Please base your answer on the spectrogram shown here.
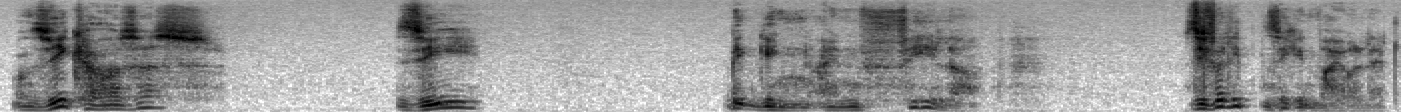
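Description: Radio play master detective: probing, self-assured, very varied pitch, husky edge. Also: male voice, very animated, full character voice. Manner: probing, deliberate, precise. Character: shrewd, self-assured Victorian master detective summing up a case.

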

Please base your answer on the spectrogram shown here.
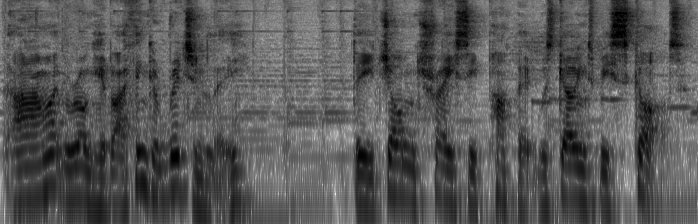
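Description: Chatty podcast co-host, faint music. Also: male voice, medium pitch. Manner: chatty, self-mocking, quick to laugh. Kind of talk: casual chat.

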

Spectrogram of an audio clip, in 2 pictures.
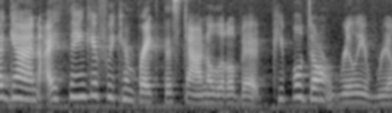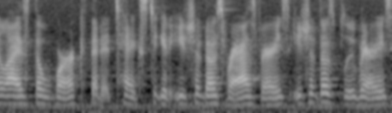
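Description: A woman's voice: lowish voice, fairly bright tone, slight background noise. An American woman in middle age interviewing a guest on stage, conversational and affirming. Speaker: interviewer, moderator. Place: auditorium stage, indoors.

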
